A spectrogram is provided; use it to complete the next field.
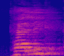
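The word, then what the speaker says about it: phthalic: आता है, ये कंपाउंड थैलिक एनहाइड्राइड। क्या कहा जाता है इसको? थैलिक एनहाइड्राइड कहा जाता है। इसमें पीएच साइलेंट होता है, ये ध्यान रखना।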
